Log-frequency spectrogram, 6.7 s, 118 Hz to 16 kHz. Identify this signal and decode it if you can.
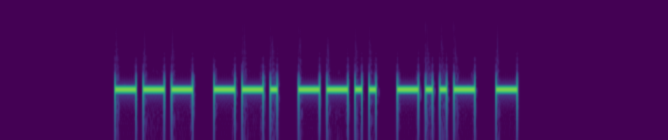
Morse code, heard as a keyed tone, about 17 wpm, 700 Hz. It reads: OGZXT
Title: Code Groups - 5 Letters - 17wpm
